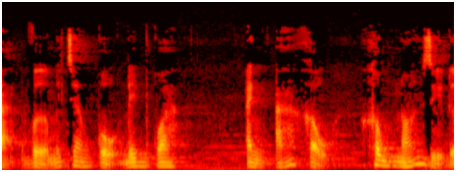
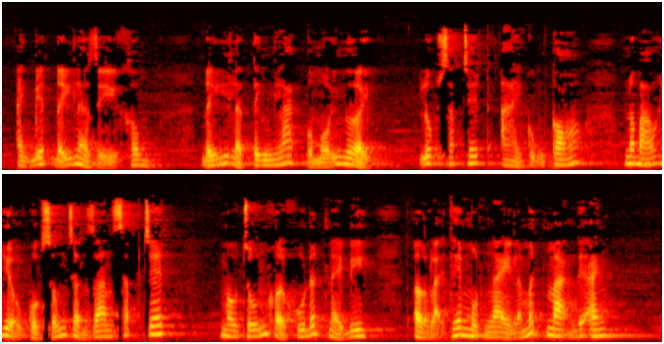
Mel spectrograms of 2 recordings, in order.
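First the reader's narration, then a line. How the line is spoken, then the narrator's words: Weeping. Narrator (Vietnamese): Vợ Sinh khóc lóc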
